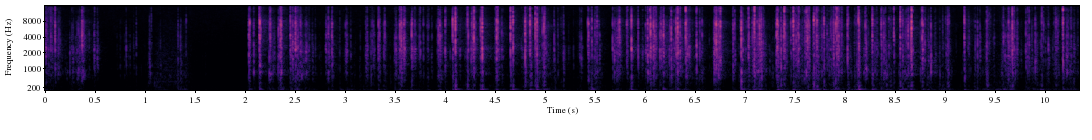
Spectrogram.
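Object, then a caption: Mechanical keyboard, plastic keycaps on aluminum plate. A full-size RGB mechanical keyboard with plastic keycaps on a grey aluminum plate is held upright while both hands tap and press the keys with fingertips in typing runs. A few scattered clicks and a brief quiet pause give way to dense, rapid, bright plastic clacking with short, dry keystrokes and a light low thump beneath.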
